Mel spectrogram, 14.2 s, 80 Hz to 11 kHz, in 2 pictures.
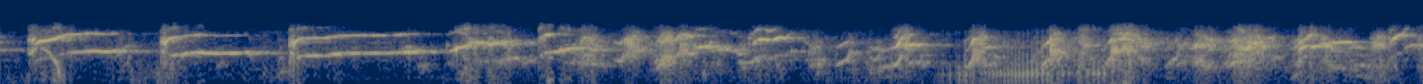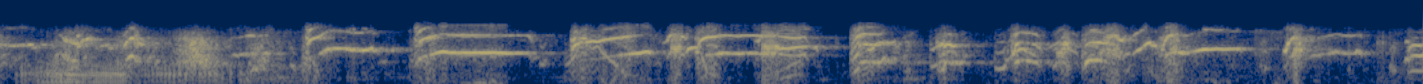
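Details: Purebred English Springer Spaniel puppies from a litter born 22 July 2012, at play: a dense, busy stream of high, thin whimpers and short yips, some sliding up or down, overlapping almost without pause.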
